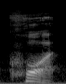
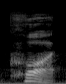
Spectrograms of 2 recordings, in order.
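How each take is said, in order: First: The word is said in a northeastern accent. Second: The word is said in a northeastern accent.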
